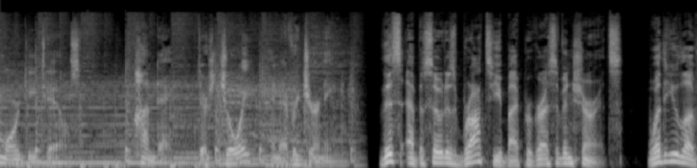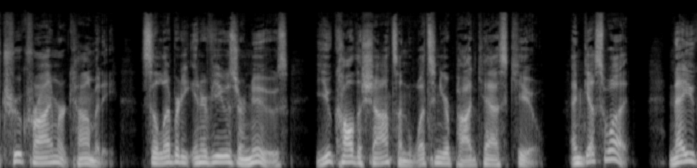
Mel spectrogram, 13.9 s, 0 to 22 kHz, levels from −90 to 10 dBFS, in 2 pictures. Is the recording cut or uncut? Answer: cut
